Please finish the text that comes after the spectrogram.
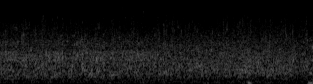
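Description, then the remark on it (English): A creek trickles steadily and softly, a continuous gentle wash of running water with a faint bubbling texture and no voices, holding an even level from start to finish. “Listen to the stream of the creek. Do you hear the waters trickling?”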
